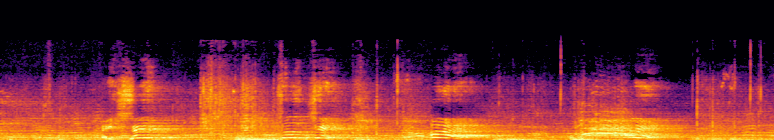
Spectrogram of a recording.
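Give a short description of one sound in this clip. A group of children shout together in short bursts, echoing in a large hall.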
